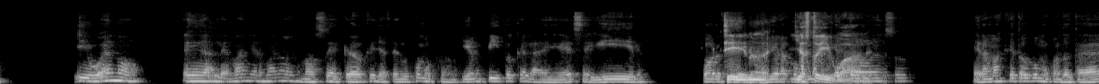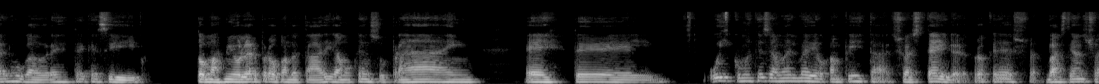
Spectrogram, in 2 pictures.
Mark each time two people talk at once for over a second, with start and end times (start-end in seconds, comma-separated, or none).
7.2-8.8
